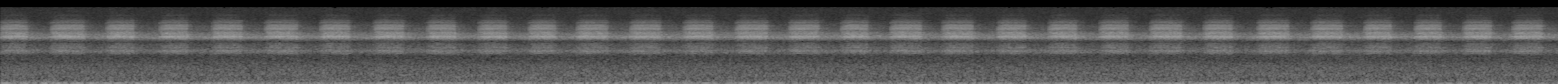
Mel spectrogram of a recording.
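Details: Crickets chirping in a pine forest at sunset, recorded in stereo: a steady high pulsed trill, about two bursts every second, evenly spaced and continuous throughout, with no other clear sounds.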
